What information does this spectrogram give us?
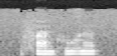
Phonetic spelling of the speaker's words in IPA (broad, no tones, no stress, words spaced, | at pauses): fãŋhuɣə̃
